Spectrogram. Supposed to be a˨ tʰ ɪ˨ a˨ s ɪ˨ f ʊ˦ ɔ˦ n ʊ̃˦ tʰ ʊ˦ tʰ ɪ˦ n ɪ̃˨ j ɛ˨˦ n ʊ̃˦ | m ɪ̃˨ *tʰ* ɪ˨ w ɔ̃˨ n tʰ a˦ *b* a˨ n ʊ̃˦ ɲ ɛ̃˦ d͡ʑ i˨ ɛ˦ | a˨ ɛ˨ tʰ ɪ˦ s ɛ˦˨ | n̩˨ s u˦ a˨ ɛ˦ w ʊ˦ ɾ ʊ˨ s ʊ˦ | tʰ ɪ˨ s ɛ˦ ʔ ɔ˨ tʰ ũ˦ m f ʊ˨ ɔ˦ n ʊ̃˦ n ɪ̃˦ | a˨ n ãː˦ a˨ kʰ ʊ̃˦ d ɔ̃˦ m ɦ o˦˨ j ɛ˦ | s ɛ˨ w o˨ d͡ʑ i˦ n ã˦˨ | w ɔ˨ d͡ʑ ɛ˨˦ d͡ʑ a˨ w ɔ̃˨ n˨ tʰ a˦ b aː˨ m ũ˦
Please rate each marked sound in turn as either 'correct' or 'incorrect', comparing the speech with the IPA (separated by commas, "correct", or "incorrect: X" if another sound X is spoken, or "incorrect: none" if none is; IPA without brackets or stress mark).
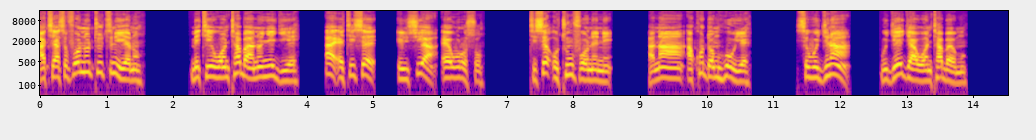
correct, correct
